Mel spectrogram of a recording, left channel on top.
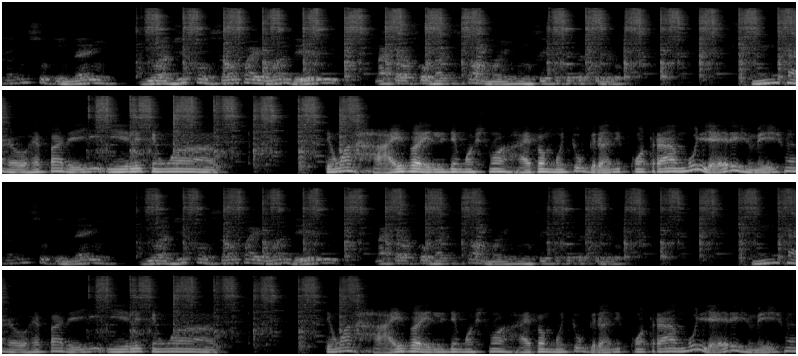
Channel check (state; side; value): quieter; right; 5.8 dB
